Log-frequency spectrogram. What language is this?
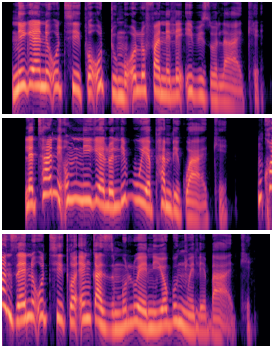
North Ndebele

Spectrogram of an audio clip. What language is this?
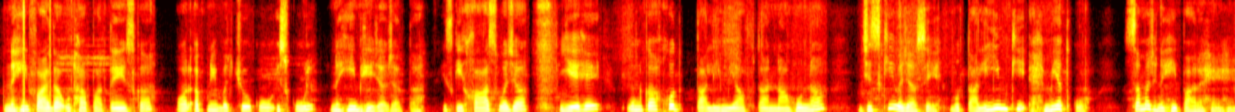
Urdu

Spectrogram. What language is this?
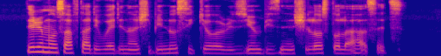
Nigerian Pidgin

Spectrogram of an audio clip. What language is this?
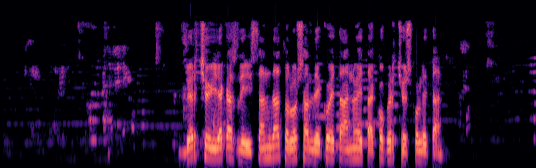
Basque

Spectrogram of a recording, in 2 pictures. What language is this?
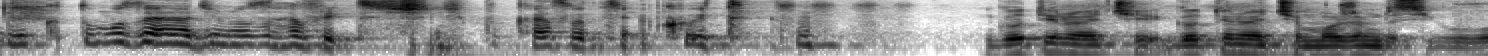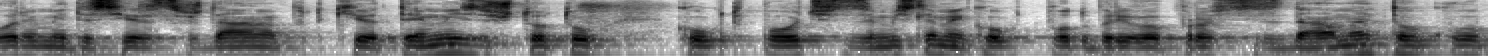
Bulgarian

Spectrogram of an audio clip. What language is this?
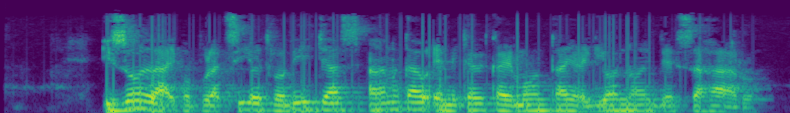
Esperanto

